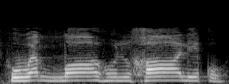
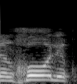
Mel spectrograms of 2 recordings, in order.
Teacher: الصواب أن أفخم مع بقاء الفم مفتوحا · Shown in: first take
